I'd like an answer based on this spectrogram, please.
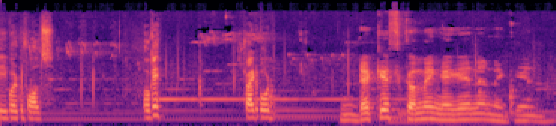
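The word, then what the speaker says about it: deque: Tech or DQ in deck or DQ is pronounced deck but you can call it DQ also whatever you like in that Q is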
